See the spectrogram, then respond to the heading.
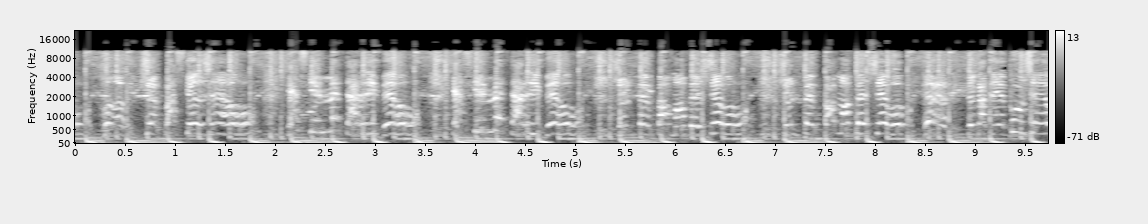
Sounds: music, pop music

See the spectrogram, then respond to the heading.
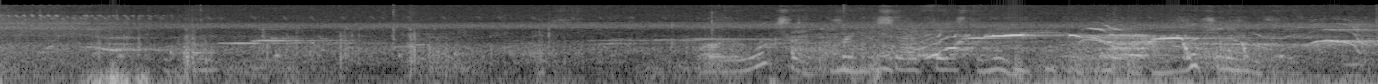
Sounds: elk bugling

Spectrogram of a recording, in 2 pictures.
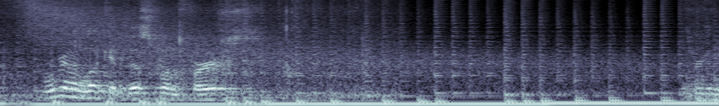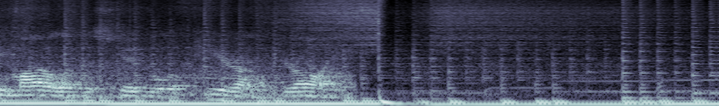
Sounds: music, speech

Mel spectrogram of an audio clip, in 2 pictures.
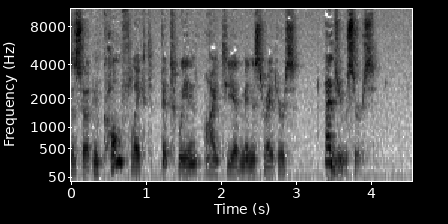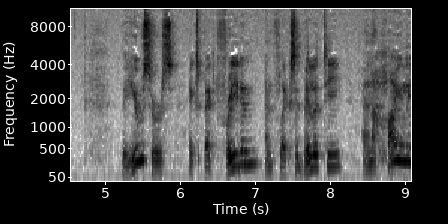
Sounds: speech

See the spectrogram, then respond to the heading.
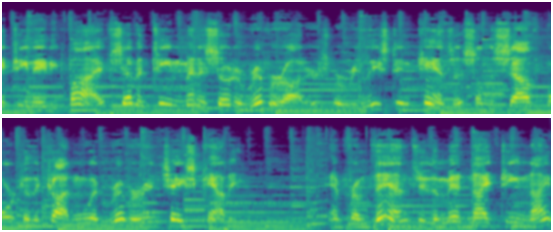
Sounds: otter growling

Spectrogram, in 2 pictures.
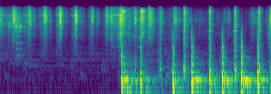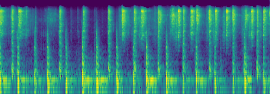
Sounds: playing guiro

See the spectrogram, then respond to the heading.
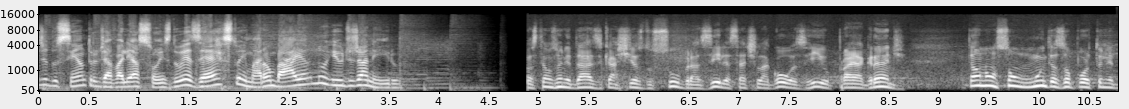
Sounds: speech, music

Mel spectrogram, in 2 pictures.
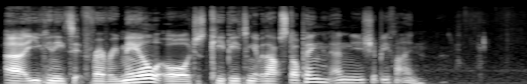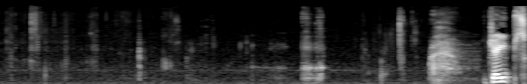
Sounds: inside a small room, speech

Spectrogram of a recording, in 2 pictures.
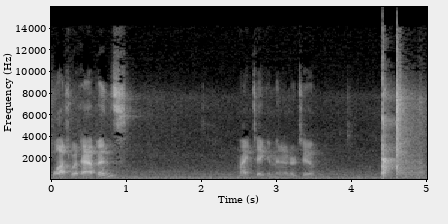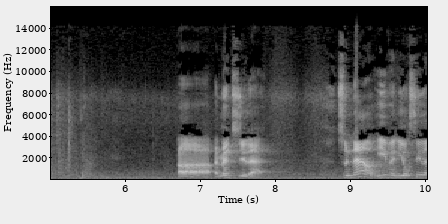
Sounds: speech, inside a small room

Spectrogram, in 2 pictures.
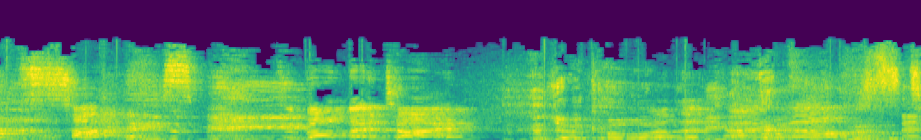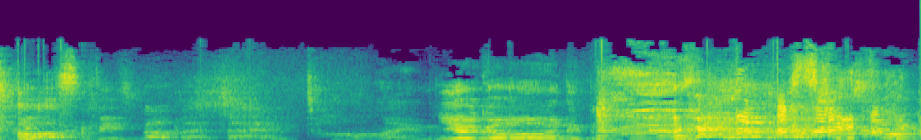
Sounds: speech

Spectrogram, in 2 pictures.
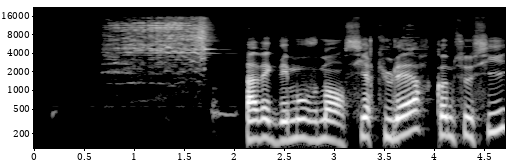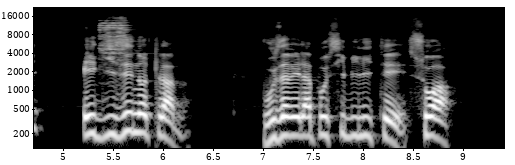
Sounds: sharpen knife

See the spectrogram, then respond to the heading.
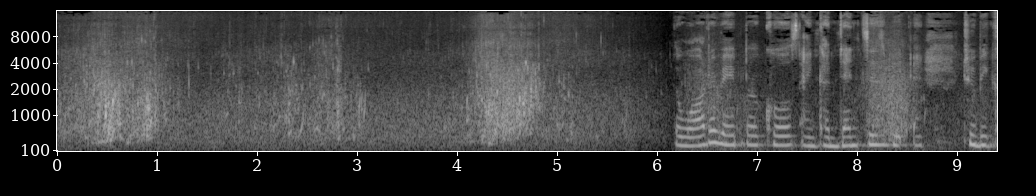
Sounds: stream, speech

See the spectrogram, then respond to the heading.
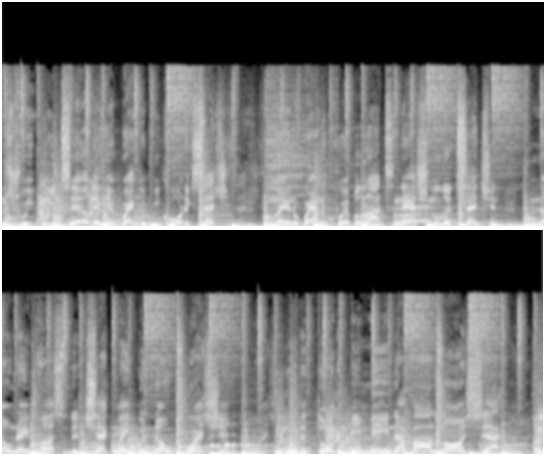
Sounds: music

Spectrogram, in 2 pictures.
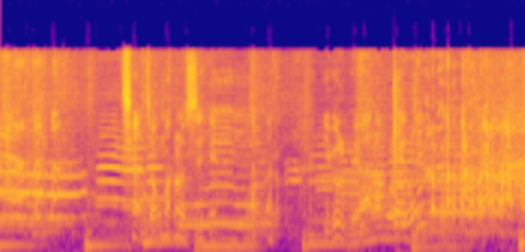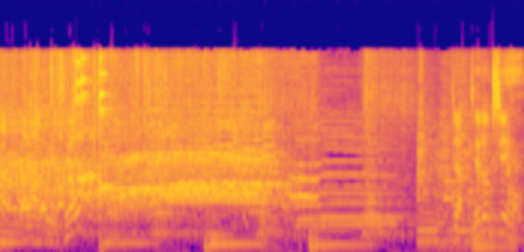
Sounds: speech, music

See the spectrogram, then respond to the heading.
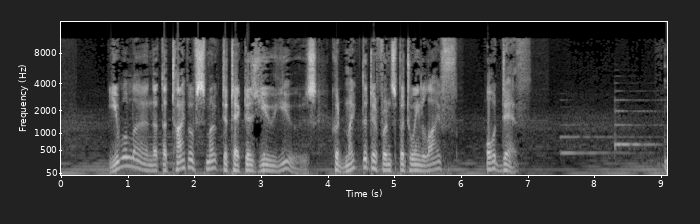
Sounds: speech, monologue, music

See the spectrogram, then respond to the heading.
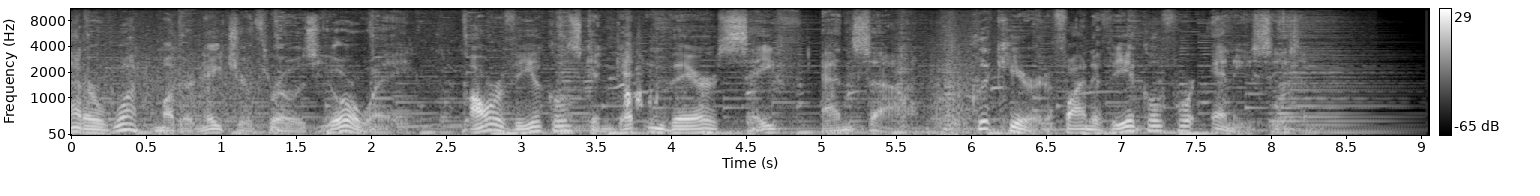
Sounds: music, speech

